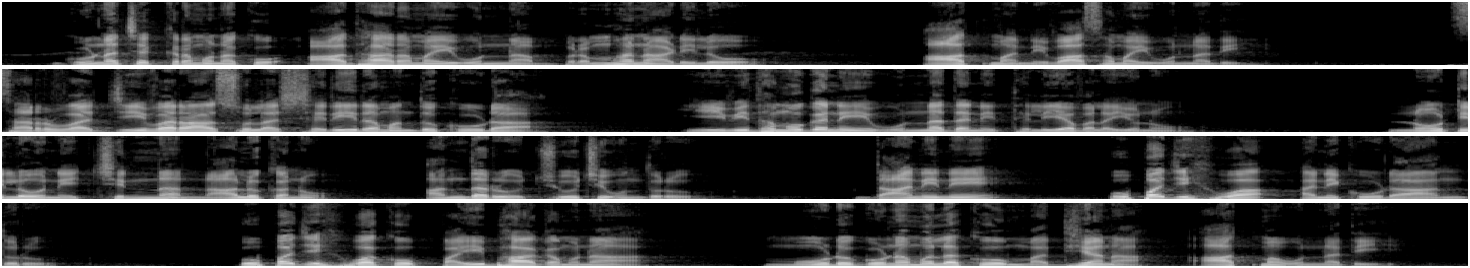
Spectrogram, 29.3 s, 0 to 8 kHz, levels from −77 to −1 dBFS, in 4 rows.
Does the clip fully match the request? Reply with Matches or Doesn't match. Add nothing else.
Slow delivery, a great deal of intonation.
Matches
